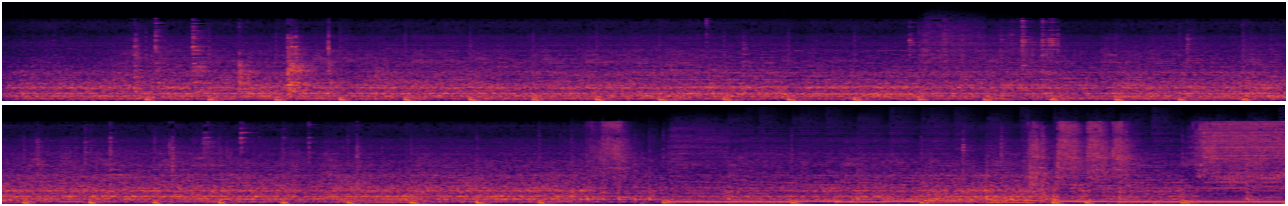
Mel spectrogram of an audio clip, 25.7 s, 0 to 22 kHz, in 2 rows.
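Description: Power tools and ratchets fasten pulleys onto a twin Eaton M-90 supercharger belt-drive build, with short bursts of drilling and clicking ratcheting over a steady mechanical hum, close by and without talk.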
